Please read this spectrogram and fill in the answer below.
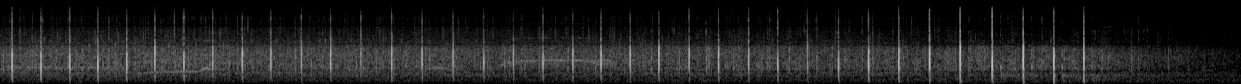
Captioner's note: applause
